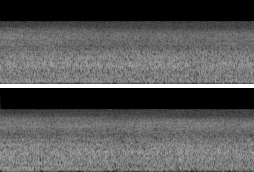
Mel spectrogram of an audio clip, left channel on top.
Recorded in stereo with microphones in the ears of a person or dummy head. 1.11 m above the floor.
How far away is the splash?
No splash in this recording.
